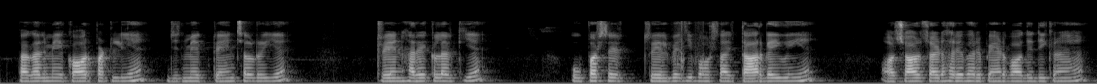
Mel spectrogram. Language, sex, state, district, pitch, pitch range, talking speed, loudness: Hindi, male, Jharkhand, Sahebganj, 155 Hz, 150-160 Hz, 195 wpm, -24 LUFS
